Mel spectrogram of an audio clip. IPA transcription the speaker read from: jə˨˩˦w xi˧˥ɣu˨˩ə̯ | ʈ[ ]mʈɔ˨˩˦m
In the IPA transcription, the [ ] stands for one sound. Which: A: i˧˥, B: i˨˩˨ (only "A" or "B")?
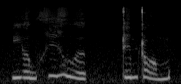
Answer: A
